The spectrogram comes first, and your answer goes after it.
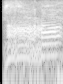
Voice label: uh huh backwards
